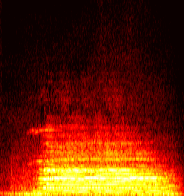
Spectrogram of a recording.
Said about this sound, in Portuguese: Em outros momentos, o pause será solicitado após o sinal sonoro do apito do trem.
